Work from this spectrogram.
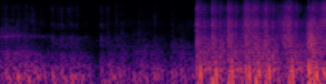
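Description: Rapid shotgun blasts from an esports match of a battle-royale video game, starting as scattered shots and turning into a dense, loud burst of gunfire in the second half.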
